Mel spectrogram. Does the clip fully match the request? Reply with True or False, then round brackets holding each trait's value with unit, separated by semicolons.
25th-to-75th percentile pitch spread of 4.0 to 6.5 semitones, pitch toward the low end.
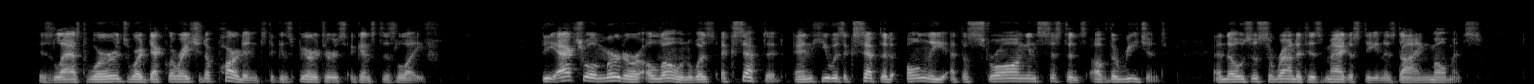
False (3.4 semitones; 120 Hz)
